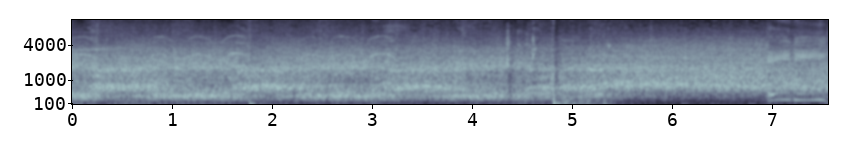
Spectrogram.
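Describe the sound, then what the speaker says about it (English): A basketball arena crowd cheers and roars in a dense, sustained wall of noise, with an announcer talking over it. "He will come out of the game and hear it from the crowd."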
